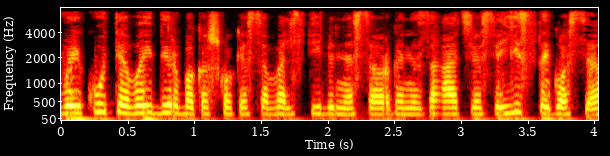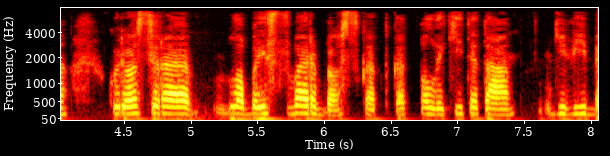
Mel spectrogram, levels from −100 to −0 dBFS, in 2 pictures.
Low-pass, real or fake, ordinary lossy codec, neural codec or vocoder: 7.2 kHz; real; MP3, 64 kbps; none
